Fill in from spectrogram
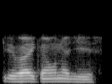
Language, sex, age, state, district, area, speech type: Bengali, male, 18-30, West Bengal, Paschim Medinipur, rural, conversation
